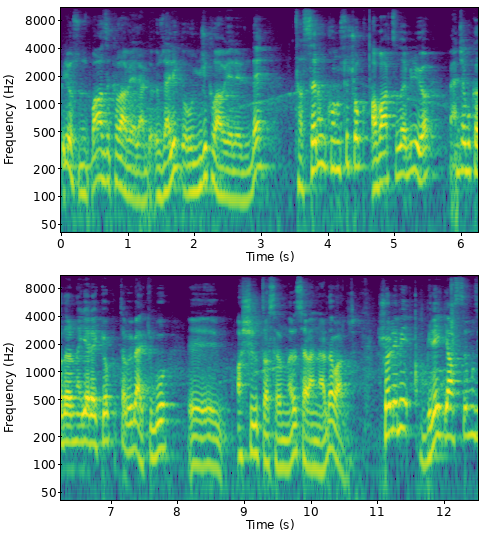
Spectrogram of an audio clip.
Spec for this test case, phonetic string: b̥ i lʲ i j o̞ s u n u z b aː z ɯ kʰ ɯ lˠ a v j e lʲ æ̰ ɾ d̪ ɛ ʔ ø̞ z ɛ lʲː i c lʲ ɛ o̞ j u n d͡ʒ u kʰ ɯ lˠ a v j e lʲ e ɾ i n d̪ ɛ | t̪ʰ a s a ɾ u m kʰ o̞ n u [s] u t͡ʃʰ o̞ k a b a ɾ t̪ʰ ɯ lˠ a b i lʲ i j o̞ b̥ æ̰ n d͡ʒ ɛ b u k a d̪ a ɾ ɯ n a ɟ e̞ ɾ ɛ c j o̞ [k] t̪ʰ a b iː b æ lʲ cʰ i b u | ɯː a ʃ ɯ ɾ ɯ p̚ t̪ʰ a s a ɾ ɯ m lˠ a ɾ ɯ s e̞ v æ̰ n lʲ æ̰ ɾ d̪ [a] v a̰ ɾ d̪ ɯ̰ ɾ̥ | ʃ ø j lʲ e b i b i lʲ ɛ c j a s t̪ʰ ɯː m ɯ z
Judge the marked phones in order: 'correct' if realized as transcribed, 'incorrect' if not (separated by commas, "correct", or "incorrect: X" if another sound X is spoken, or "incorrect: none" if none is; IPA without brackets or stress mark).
correct, correct, incorrect: ɛ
